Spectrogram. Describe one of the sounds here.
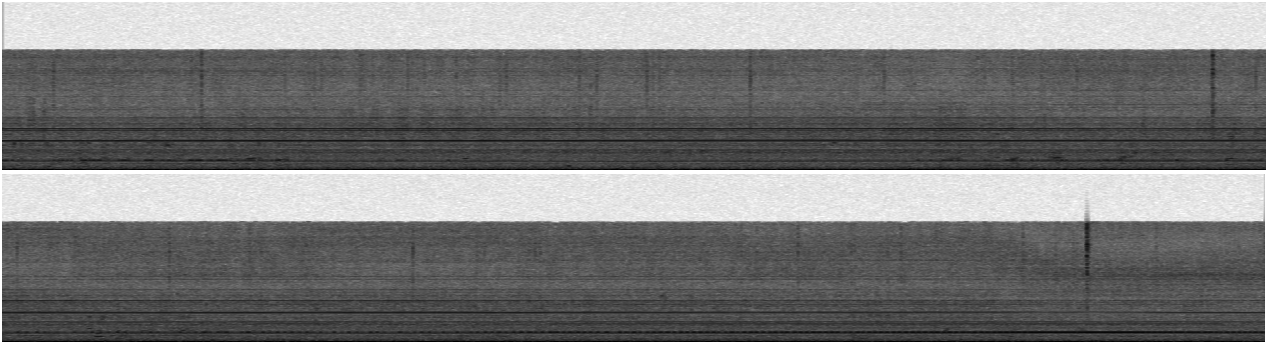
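A jet engine roars steadily inside an aircraft cabin.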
